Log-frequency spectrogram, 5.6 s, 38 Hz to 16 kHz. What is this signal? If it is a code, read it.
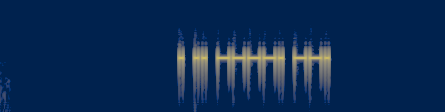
Morse code, heard as a keyed tone, about 25 wpm, 700 Hz. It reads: EI9G
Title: DXCC-100 Call Signs - 4 Characters - Repeated 2x - 25wpm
